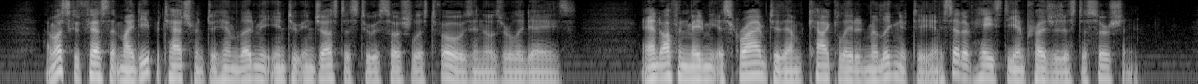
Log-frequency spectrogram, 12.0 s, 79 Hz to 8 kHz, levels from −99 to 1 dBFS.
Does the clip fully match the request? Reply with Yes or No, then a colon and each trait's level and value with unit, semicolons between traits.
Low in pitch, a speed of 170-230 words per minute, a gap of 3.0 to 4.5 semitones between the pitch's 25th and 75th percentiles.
Yes: very low, 95 Hz; average, 180 wpm; average, 4.1 semitones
